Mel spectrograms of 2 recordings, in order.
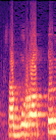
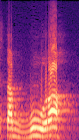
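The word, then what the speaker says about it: سبورة: Ya, jadi jangan di saburatun ya teman-teman, jangan dibaca saburatun hakibatun enggak. Jadi bacanya saburah.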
